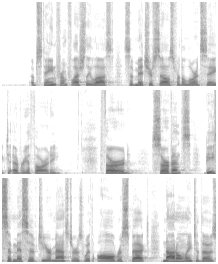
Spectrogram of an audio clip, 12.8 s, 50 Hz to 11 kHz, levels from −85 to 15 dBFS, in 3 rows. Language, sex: English, male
